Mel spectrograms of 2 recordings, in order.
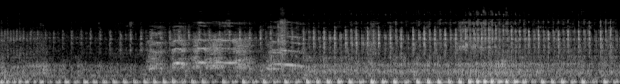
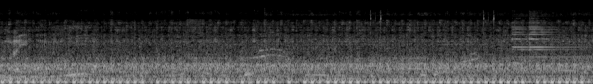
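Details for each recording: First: Honda XRM 125 single-cylinder that ran dry of oil and makes white smoke, idling; hollow rapid knock from the cylinder, piston slap from a worn loose bore, louder when revved. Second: Honda XRM 125 after rebore and new piston, fixing piston slap and white smoke: steady single-cylinder putter at idle, firing evenly with no knocking or slapping.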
